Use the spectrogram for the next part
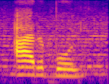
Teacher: A, abierta cuando está en sílaba trabada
